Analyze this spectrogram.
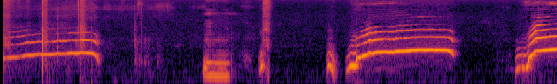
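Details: Pet dog howling indoors after an ambulance passed: long steady howls rising slightly then dropping at the end, separated by quiet gaps with a short lower yelp and a few clicks between them.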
